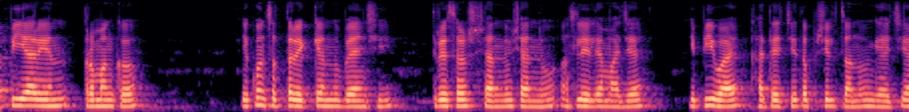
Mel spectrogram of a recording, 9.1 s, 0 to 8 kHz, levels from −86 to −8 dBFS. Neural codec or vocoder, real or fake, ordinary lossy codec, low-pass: none; real; none; none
